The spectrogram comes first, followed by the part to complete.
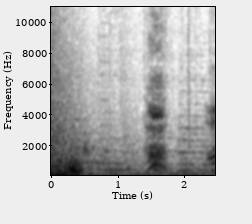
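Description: An explosion sound effect: a sudden loud blast, heavy in the low end, fading over about half a second, over background music. A short vocal gasp or cry comes about one and a half seconds in.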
